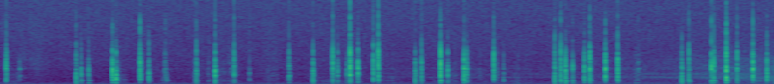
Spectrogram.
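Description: A small, hollow plaid cardboard tissue box held in both hands is tapped with long nails, giving about thirty short, dry clicks with a hollow midrange knock and bright edges. The taps come in uneven clusters, some in quick runs, over a faint steady low hum.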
